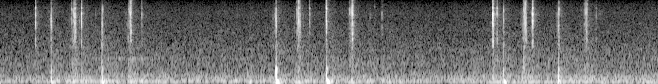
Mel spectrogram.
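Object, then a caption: Small metal eyelash curler. A small chrome metal eyelash curler, held in one hand with long pink nails right next to the mic, has its handles squeezed and clicked while the nails tap its frame. About fifteen short, dry, bright metallic clicks and ticks come in scattered clusters, some with a soft low thump, over a quiet background.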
